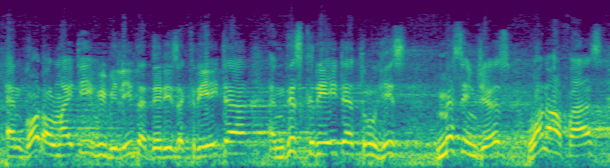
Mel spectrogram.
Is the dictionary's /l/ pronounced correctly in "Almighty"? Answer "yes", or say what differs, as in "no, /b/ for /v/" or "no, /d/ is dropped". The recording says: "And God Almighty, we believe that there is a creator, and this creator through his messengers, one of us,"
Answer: yes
